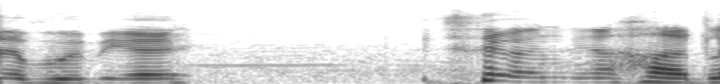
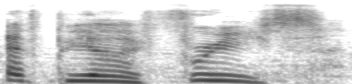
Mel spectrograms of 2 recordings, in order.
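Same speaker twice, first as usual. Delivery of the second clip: higher-pitched mock police call; mock FBI agent; 9 semitones higher than usual. Player joking about Blossom's arrest, mock FBI agent.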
